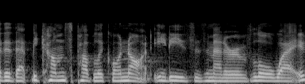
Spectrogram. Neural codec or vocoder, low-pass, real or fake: none; 7.2 kHz; real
